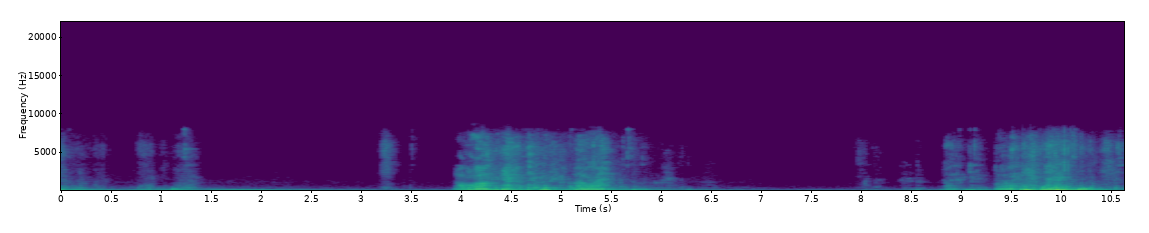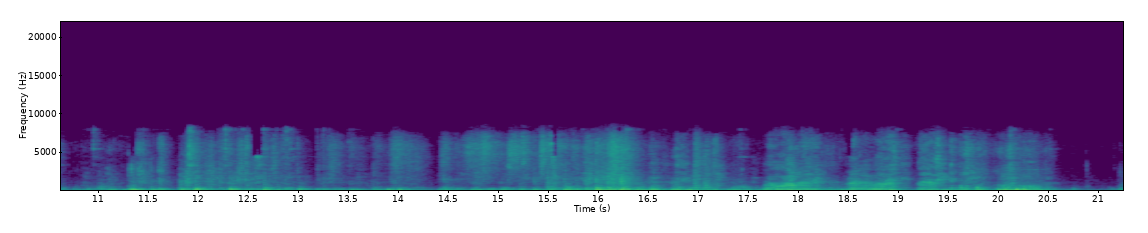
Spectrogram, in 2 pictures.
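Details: Excited five-month-old Portuguese water dog puppy zooming through a house in Connecticut, USA, February 2021, after a four-mile walk, training and breakfast, recorded on an in-home security feed. Low grumbles, a quiet pause, then long stretches of harsh, choppy growling.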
